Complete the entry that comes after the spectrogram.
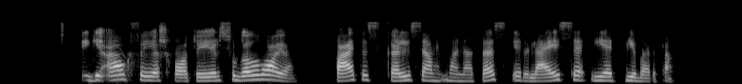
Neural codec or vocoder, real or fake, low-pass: none; real; 7.2 kHz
